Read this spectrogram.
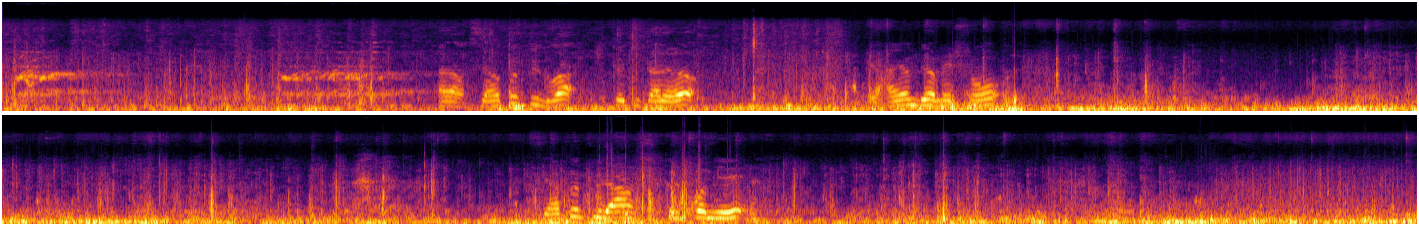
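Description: Bike tyres roll and crunch over a dirt trail.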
